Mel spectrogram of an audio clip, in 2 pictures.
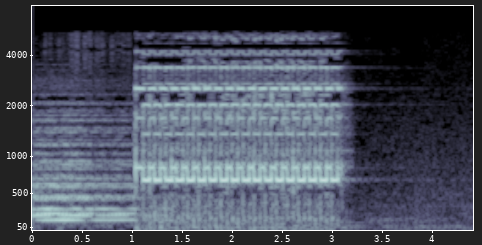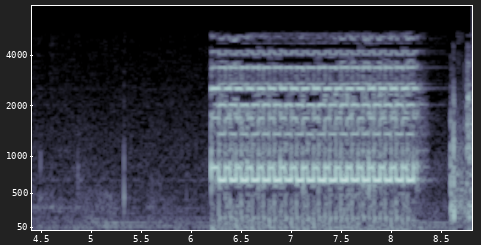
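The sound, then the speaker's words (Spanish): A telephone rings in an apartment, giving two long, bright electronic rings separated by a pause of about three seconds, with no voices heard. “yo estaba en el apartamento de mi enamorada cuando el teléfono sonó”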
